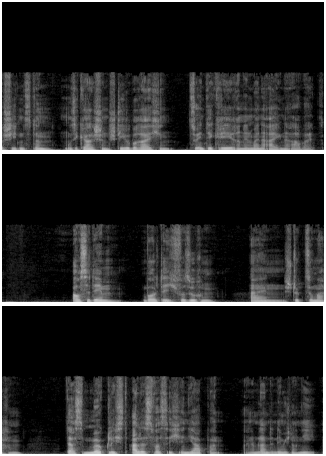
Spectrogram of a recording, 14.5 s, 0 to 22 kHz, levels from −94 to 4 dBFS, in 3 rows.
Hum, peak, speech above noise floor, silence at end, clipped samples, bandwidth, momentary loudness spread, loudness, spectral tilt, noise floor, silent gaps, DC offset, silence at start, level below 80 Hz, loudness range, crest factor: none; -8 dBFS; 36 dB; 0.15 s; under 0.1%; 11.5 kHz; 14 LU; -30 LUFS; -5.5 dB/octave; -65 dBFS; none; under 0.1%; 0 s; -46 dBFS; 4 LU; 22 dB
